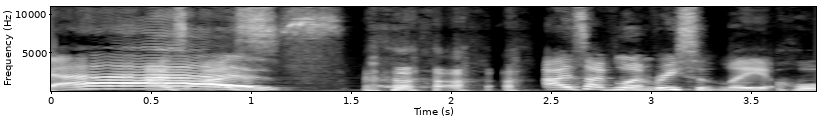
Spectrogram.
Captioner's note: laughs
